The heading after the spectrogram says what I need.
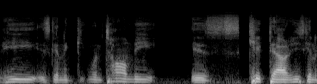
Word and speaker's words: Ptolemy: But it's really the Ptolemy, and the P is silent.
